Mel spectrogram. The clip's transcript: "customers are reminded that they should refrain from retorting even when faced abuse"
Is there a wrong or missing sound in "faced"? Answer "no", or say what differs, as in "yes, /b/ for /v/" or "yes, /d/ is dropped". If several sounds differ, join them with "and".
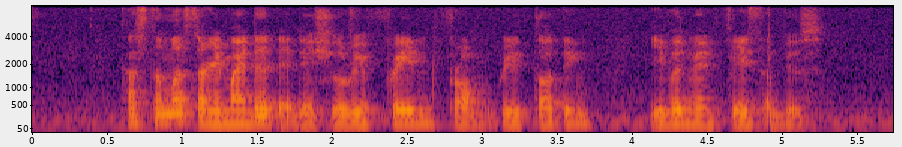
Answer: yes, /t/ is dropped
